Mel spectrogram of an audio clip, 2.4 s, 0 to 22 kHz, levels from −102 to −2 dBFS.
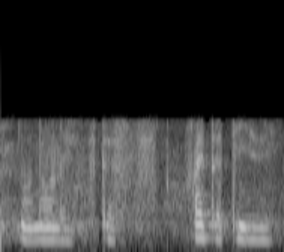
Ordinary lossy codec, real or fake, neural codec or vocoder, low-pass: AAC, 24 kbps; fake; vocoder, 44.1 kHz, 128 mel bands every 256 samples, BigVGAN v2; 3.6 kHz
